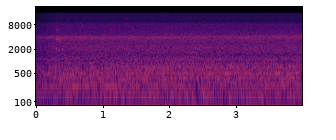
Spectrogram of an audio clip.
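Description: Steady, loud rush of air in an indoor skydiving vertical wind tunnel.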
